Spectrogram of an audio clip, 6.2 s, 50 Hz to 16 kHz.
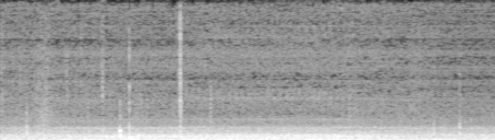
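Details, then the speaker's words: Deepcool LT720 liquid CPU cooler pump after disassembly and refilling to fix crackling noise, first run as air purges: quiet even hiss with faint steady high tone, no whine, rattle or grinding; pump running normally after repair. "как можете слышать помпа уже не даёт характер звуков и с каждой секунды становится всё тише и тише"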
